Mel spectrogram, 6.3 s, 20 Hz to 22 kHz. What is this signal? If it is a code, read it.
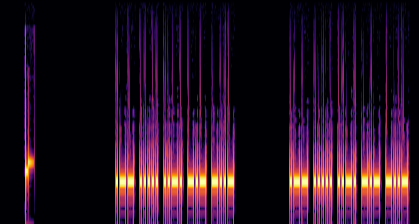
Morse code, heard as a keyed tone, about 40 wpm, 700 Hz. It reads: W5FKX W5FKX
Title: Call Signs Repeated 3x - 40wpm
